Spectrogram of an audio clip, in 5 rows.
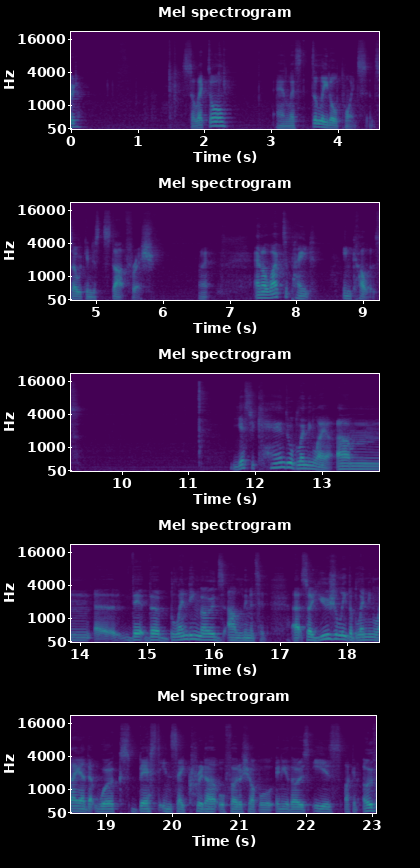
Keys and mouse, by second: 0.0 click, 2.2 x, 4.7-5.6 drag, 13.2-23.0 drag.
